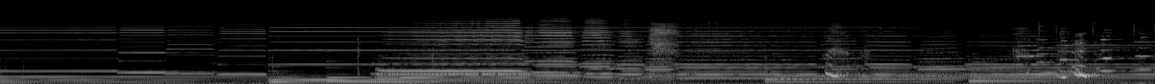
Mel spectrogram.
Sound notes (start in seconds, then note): 7.9 cries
